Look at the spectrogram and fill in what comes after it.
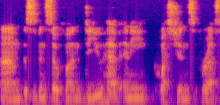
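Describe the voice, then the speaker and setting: Here a man has a normal speaking voice. His pitch is fairly low. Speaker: university podcast co-host. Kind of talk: interview conversation.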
